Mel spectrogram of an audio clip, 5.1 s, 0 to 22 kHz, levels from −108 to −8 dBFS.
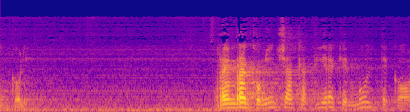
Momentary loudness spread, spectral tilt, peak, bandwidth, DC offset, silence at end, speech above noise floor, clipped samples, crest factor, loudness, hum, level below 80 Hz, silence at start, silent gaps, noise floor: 28 LU; -7 dB/octave; 0 dBFS; 12 kHz; under 0.1%; 0 s; 22 dB; under 0.1%; 26 dB; -24 LUFS; none; -52 dBFS; 0 s; none; -46 dBFS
